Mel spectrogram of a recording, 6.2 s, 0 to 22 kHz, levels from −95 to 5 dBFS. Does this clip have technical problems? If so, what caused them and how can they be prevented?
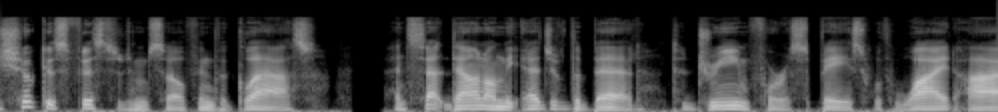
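No, nothing in this speech clip stood out as a technical problem on listening, so there is nothing to trace back or prevent.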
